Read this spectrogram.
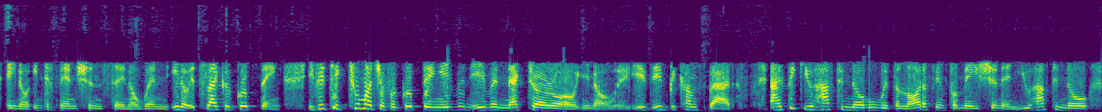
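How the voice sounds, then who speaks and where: A woman's voice: fairly low pitch, breathy edge, no echo. Woman physician on a tinny phone line. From Singapore. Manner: explanatory, frequent fillers and restarts. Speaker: physician guest. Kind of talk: radio interview answers. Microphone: telephone.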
